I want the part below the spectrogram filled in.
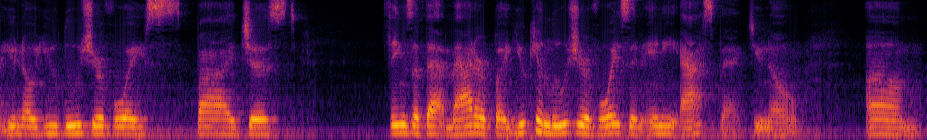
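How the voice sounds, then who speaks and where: Low, gravelly woman speaking candidly. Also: mellow, a little hiss or hum. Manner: candid, repeats "you know what I'm saying". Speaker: podcast host. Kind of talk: reflective personal monologue.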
